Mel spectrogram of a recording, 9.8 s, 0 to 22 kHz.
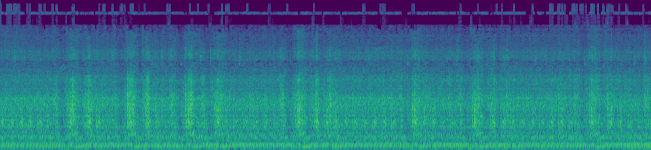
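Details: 2019 GM Duramax diesel pickup, cold start at 15 below zero, rough idle present since new. Uneven, lumpy clatter with irregular surges about every second; cause not identified.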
